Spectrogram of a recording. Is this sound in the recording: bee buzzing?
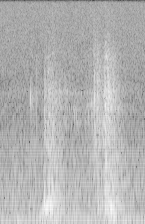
no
